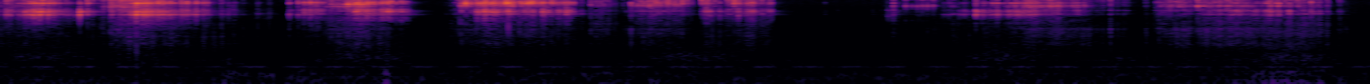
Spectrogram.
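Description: A glass jar with a metal lid, partly filled with round plastic beads, is tapped with long nails on its glass sides and tilted. Bright, high clicking and rattling come in uneven bursts as the beads shift and roll against the glass, separated by quieter stretches. A faint steady low hum runs underneath throughout.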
